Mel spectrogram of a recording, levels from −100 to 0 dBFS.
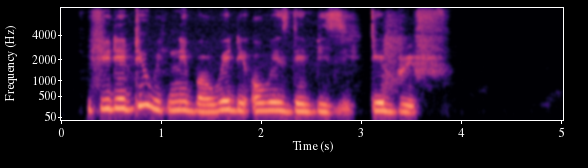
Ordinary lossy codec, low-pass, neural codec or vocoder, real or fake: none; none; none; real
